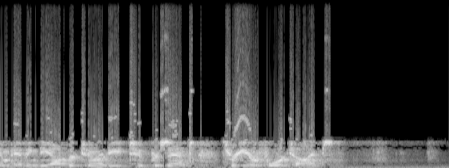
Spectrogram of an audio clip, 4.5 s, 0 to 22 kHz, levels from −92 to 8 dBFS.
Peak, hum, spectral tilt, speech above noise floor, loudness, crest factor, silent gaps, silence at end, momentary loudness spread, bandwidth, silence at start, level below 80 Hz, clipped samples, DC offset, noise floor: 0 dBFS; none; -1.5 dB/octave; 24 dB; -6 LUFS; 8 dB; none; 0.1 s; 14 LU; over 20 kHz; 0 s; -36 dBFS; 3%; under 0.1%; -31 dBFS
